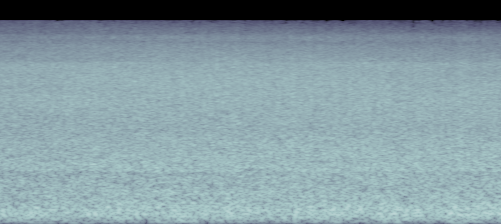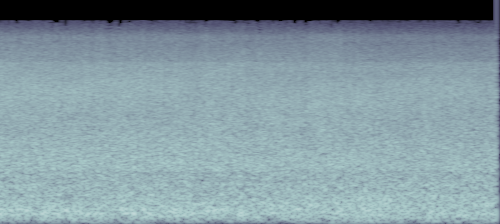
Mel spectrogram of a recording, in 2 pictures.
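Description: Large mountain waterfall pouring, a loud steady rush of falling water with no change.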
